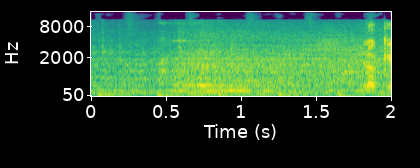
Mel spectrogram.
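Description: Mitsubishi Eclipse's four-cylinder engine idling steadily, a low even hum heard from inside the car's cabin.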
